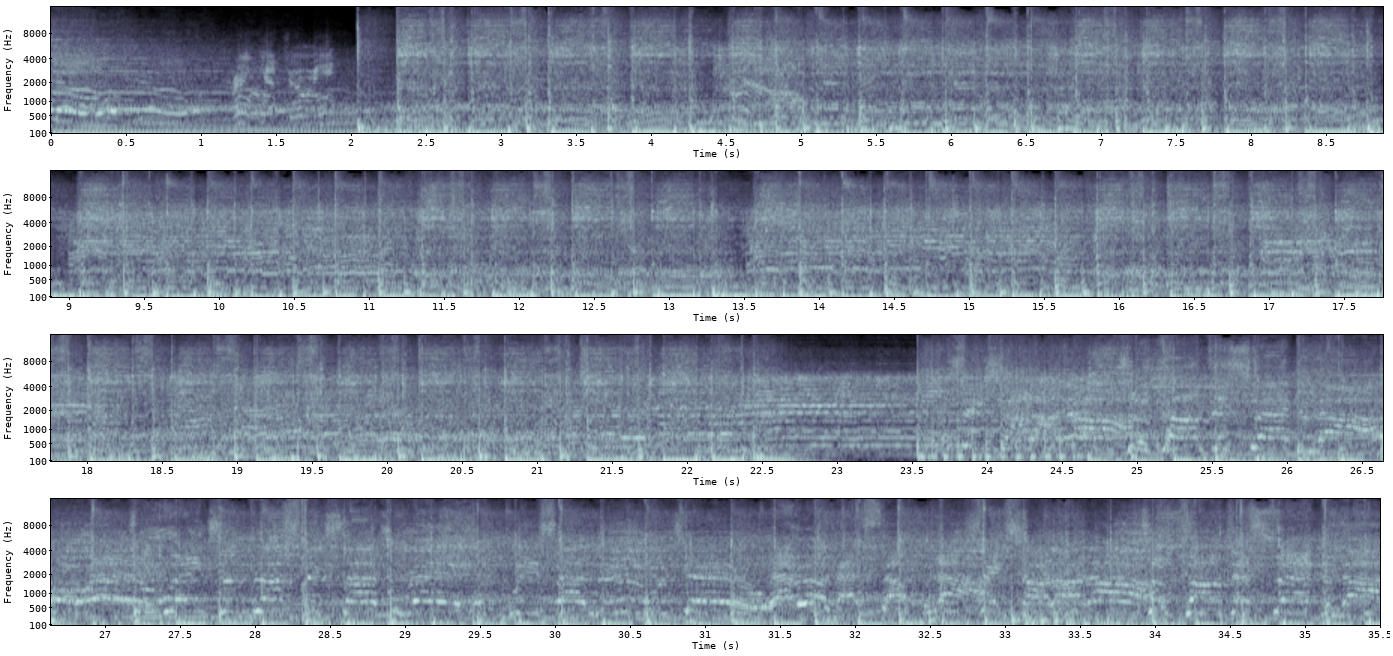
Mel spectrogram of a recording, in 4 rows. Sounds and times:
Progressive rock: 0:00.0 - 0:35.5.

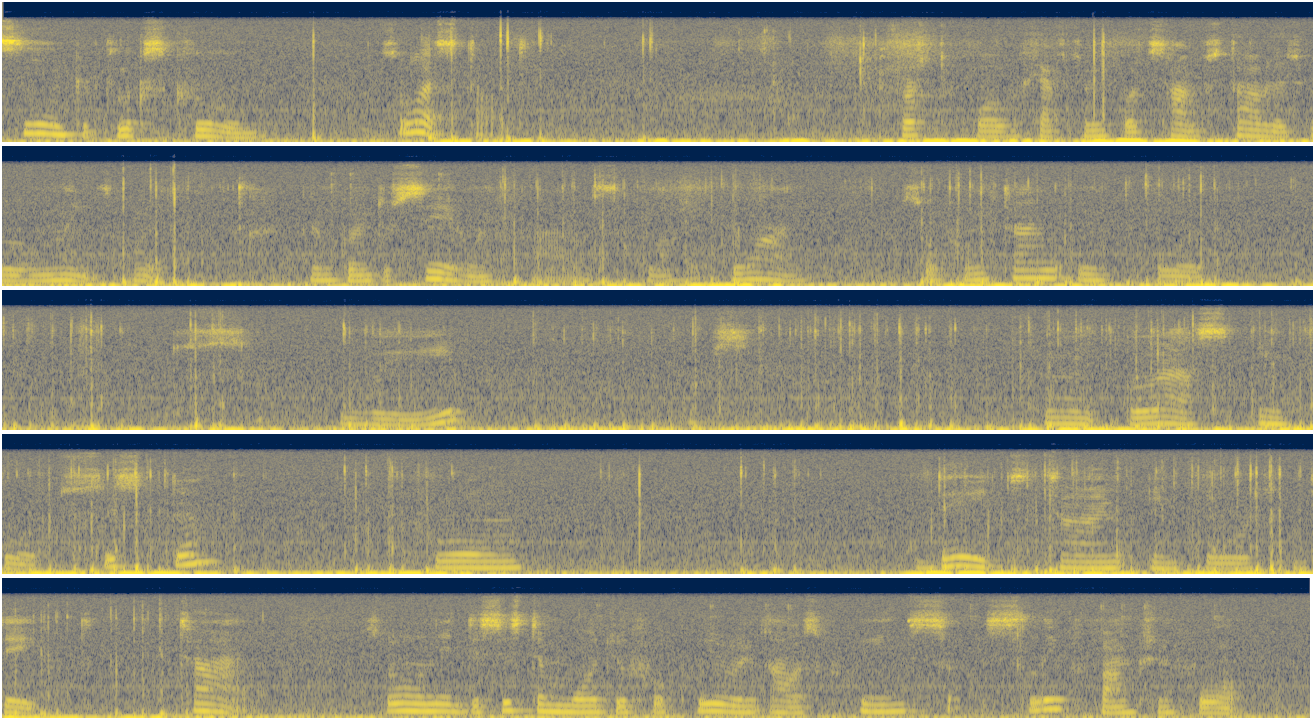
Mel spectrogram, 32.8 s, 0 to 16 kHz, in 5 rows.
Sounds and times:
Speech: 0:00.0 - 0:02.7, 0:04.4 - 0:07.4, 0:08.0 - 0:12.6, 0:14.0 - 0:15.5, 0:16.6 - 0:16.9, 0:18.3 - 0:20.8, 0:21.8 - 0:22.3, 0:24.2 - 0:26.5, 0:27.1 - 0:27.5, 0:28.1 - 0:32.4.

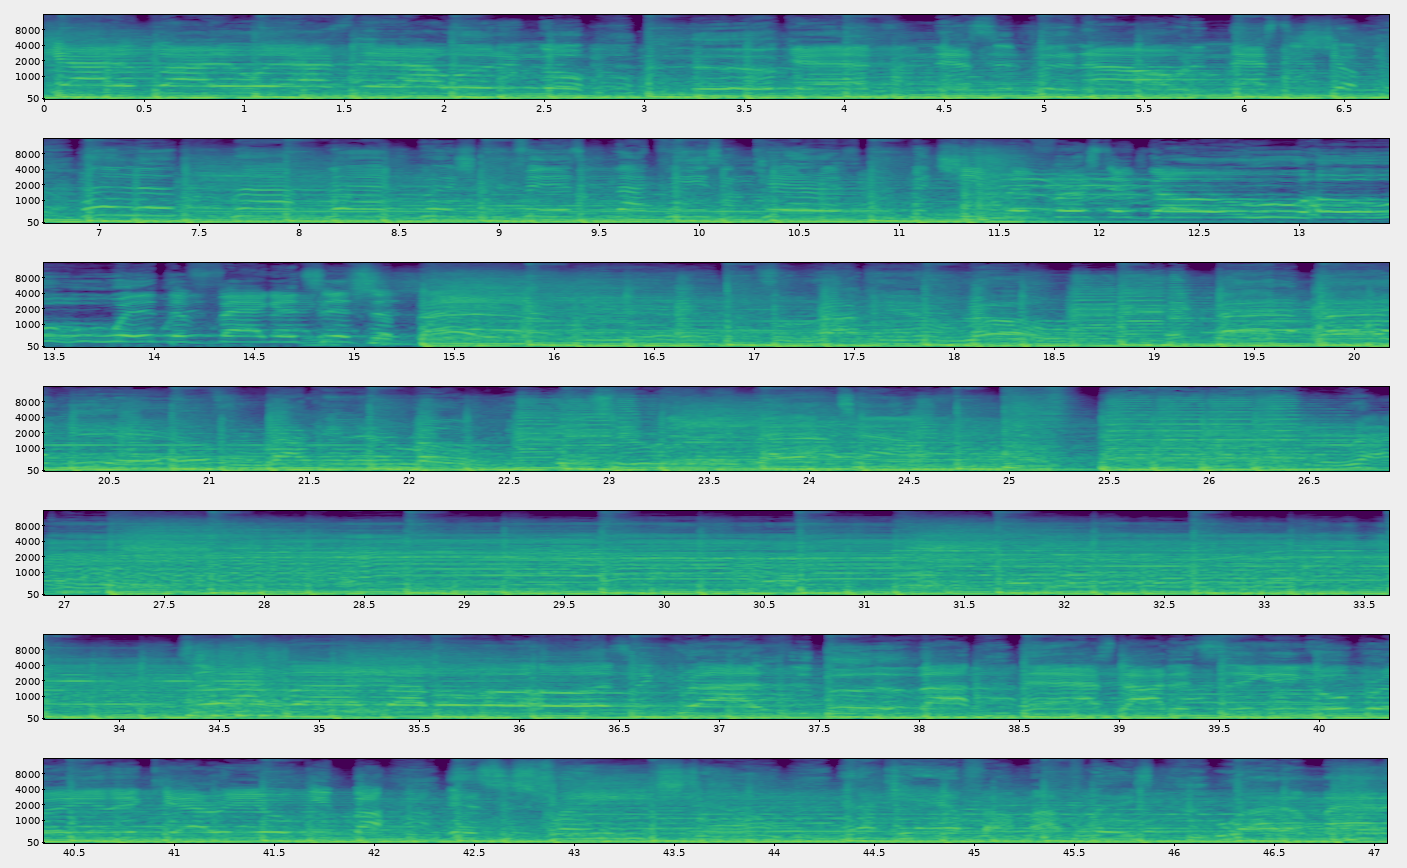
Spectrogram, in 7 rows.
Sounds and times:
Rock and roll: 0:00.0 - 0:47.0.

